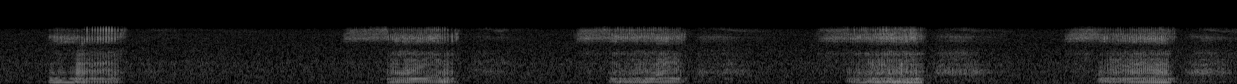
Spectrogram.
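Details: Sleeping dog Tyson on a love seat giving five steady, rough snores about every two and a half seconds, each a drawn-out raspy rumble with hissing overtones, with quiet pauses between them.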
